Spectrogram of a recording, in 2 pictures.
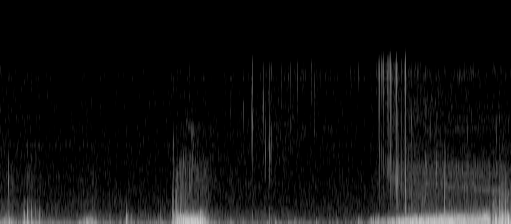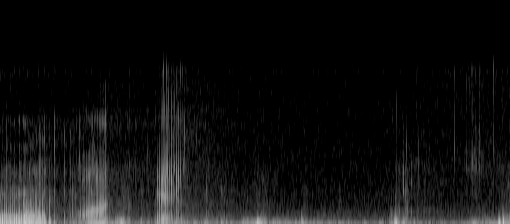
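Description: Low gurgling and rumbling from an empty stomach, with short squeaks and one long bubbling growl: loud borborygmi of hunger.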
